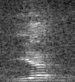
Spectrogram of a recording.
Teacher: the blade of the tongue is in constant contact with the palate, but it's not completely touching it. There is a partial connection of the blade of the tongue with the palate. · There is a partial connection of the blade of the tongue with the palate. That is why the sound produced is the palatal sound, and this yeah sound is neither a consonant sound nor a vowel sound, because it is in partial attachment with the palate. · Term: semi-vowel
